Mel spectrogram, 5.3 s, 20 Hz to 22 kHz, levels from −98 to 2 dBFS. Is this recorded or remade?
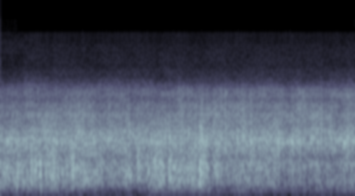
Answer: remade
